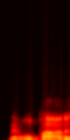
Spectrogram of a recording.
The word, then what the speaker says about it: OPA: OPA 뭐 프로나운스 이제 발음은 오파를 써서 이제 이거를 좀 손쉽게 썼습니다.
